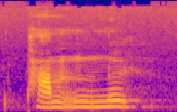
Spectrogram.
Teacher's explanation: 지금 비읍과 미음이 만나서 비읍이 미음이 됐죠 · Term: 비음화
